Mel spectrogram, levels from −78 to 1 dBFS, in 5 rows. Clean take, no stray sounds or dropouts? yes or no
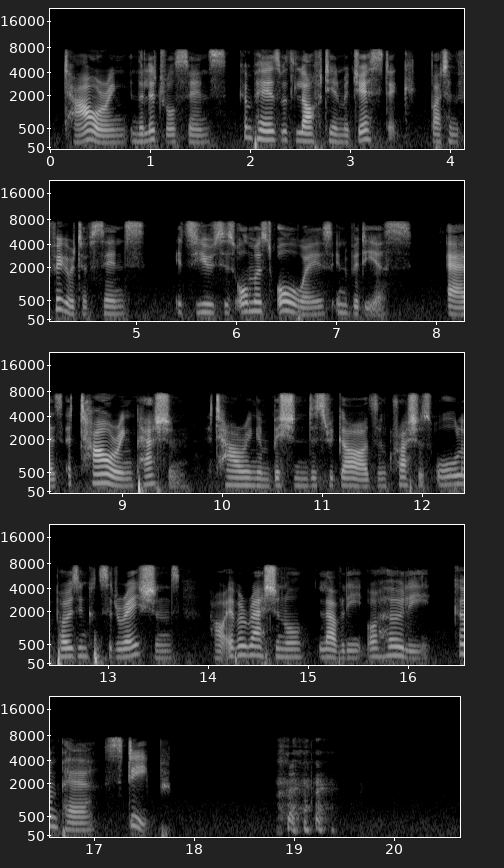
no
